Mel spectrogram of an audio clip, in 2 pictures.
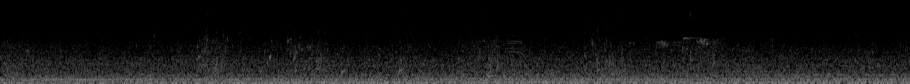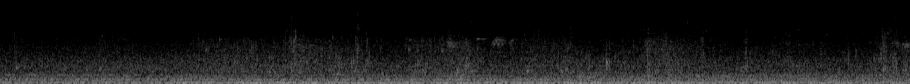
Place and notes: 興海漁港, Manzhou Township - Pier area at fishing port
Pier area at fishing port, birds sound, Pier area at fishing port, Fishing boat returns to the dock, tide
Zoom H2n MS+XY
Hengchun Township, 台26線8號, 23 April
